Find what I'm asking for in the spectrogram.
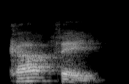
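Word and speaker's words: ka-fei (咖啡): For example, you say coffee, in pinyin it's ka-fei. K-A-F-E-I.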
